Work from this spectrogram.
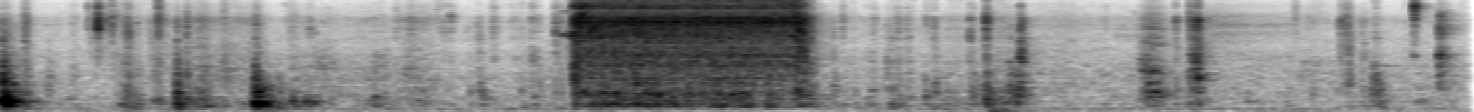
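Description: A cordless power tool whirs loudly for about a second while undoing a bolt on a Vectrix electric motorcycle being taken apart, with scattered clicks and handling knocks before and after.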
